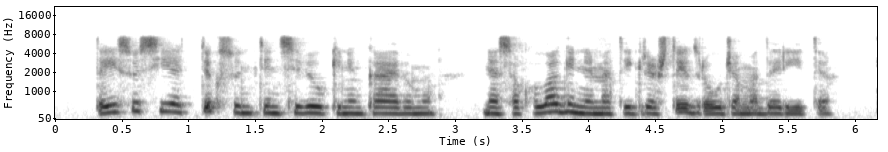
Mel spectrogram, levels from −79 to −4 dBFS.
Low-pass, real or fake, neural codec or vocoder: 7.2 kHz; real; none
